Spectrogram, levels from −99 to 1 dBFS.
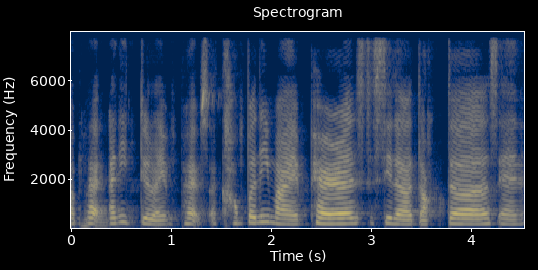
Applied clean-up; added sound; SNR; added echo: neural mask model DeepFilterNet 3.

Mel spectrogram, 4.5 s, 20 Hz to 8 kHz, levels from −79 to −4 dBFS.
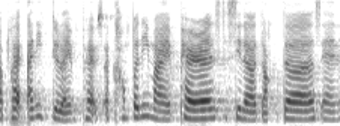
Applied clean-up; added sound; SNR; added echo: neural separator model SepFormer DNS4.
